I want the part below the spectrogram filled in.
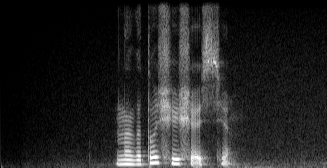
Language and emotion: Russian, neutral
